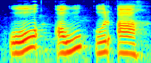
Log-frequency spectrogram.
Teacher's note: कंठ प्लस ओष्ठ से ओ, औ और आ उच्चारित होते हैं।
